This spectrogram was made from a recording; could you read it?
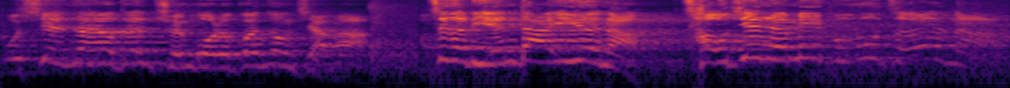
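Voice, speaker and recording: An actress playing a brash, loud middle-aged woman who shouts at a crowd and cameras in a TV drama. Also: a little high, fast, reverberant, slight background noise. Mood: rowdy, shouting. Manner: shouting, theatrical, grabs attention.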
